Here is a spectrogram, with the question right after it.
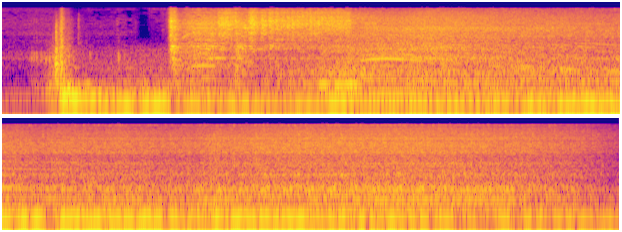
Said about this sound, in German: Ich lasse den Motor an und gebe Gas.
